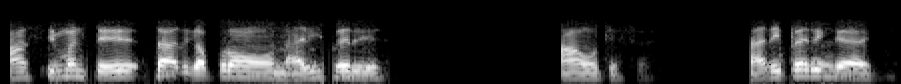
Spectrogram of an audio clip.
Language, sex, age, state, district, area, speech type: Tamil, male, 18-30, Tamil Nadu, Tiruvannamalai, rural, conversation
